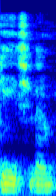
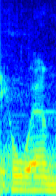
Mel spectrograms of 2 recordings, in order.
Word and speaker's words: H&M: Like the letter H in Swedish is H, and the letter M in Swedish is M. H-M.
